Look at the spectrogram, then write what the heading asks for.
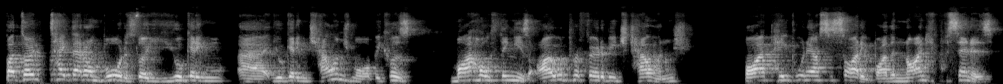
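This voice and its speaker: A man's voice: sits high, animated, brisk, fairly bright tone. Blunt swearing man, echoey room. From Australia. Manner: blunt, emphatic, swears freely. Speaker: guest, success coach. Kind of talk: casual podcast interview. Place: room with a bookshelf.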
